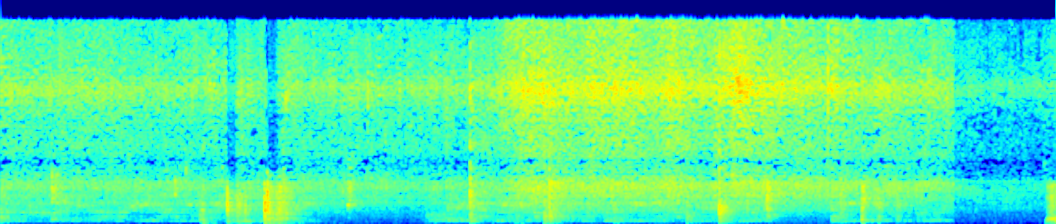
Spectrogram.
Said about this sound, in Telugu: వేగుతున్న ఉల్లిగడ్డలు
